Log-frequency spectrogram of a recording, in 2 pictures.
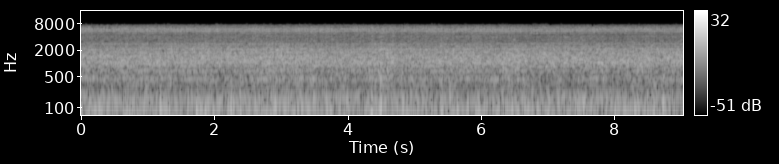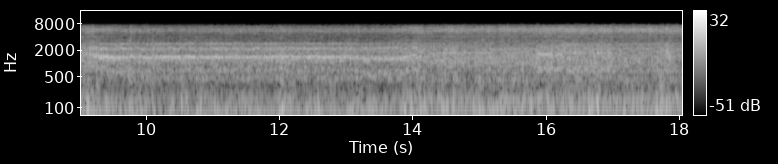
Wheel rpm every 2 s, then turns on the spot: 230, 230, 230, 230, 230, 170, 160, 200, 230.
none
